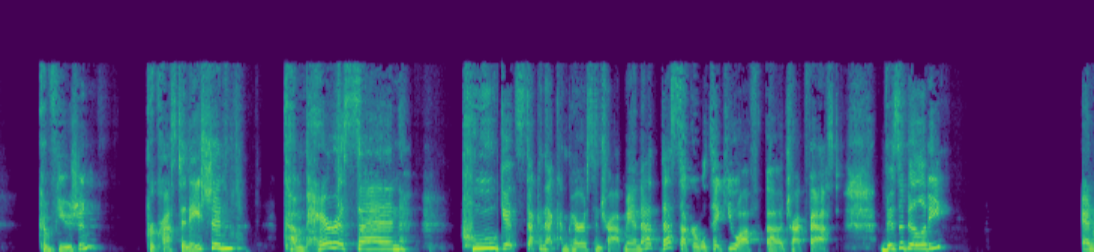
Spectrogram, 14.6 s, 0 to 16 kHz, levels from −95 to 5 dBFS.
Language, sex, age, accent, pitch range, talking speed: English, female, 30-49, American, 190-265 Hz, 95 wpm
